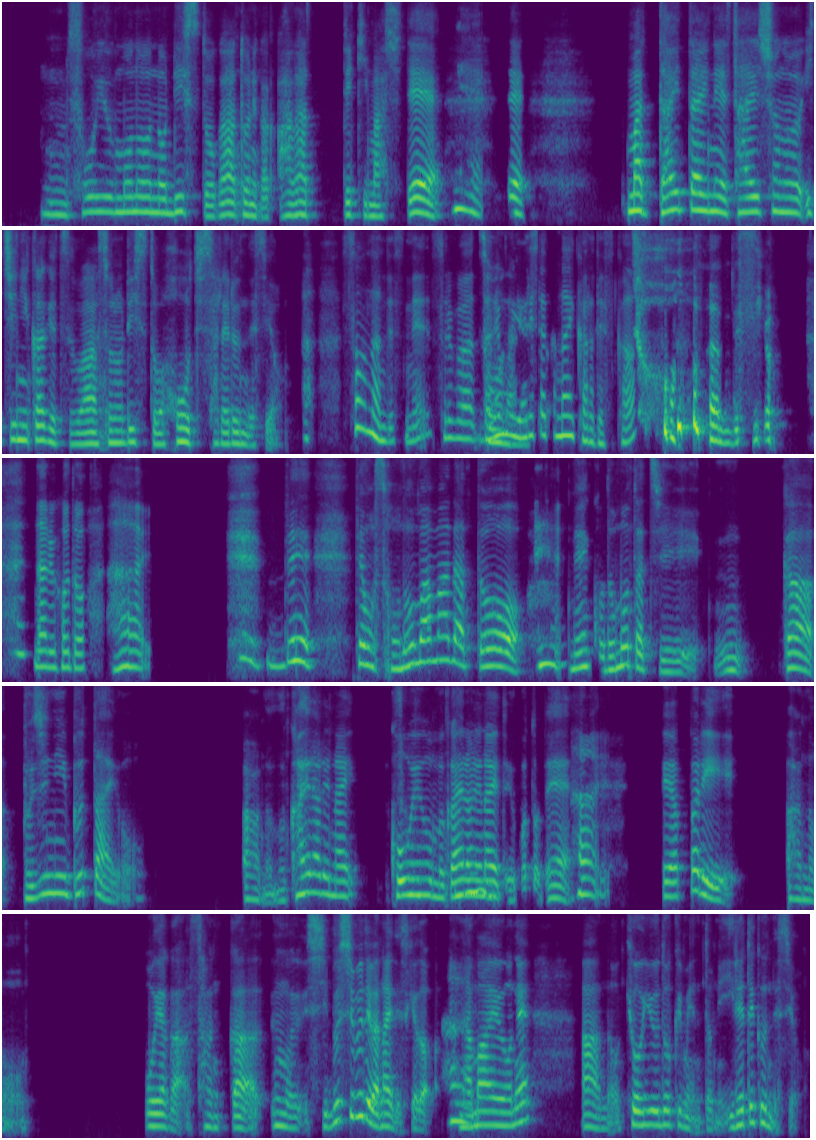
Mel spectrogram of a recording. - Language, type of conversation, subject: Japanese, advice, チーム内で業務量を公平に配分するために、どのように話し合えばよいですか？
- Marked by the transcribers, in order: tapping; laughing while speaking: "そうなんですよ"; laugh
